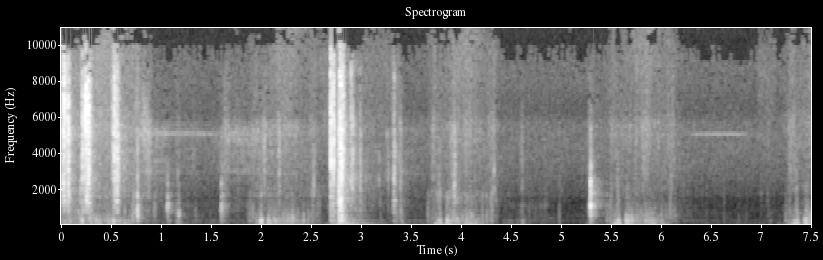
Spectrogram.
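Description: An unlocked door is opened as someone walks in, with sharp clicks, rattles and scuffing knocks spread over several seconds before a brief quiet stretch. No one speaks.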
